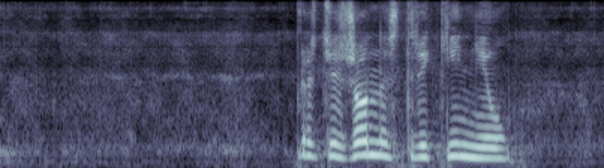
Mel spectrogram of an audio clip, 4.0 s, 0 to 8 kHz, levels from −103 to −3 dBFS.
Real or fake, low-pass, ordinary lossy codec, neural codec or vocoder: fake; none; none; codec, 16 kHz, 4.8 kbps, FACodec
